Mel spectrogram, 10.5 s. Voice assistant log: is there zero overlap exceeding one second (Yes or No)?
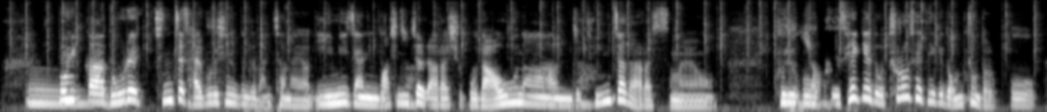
Yes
